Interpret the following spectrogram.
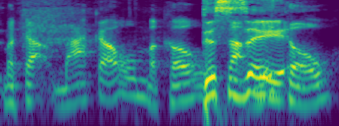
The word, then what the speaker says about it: Mako: It's not Macau, I don't think, but Mako. This is Mako. It's not great. It wasn't Mako.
